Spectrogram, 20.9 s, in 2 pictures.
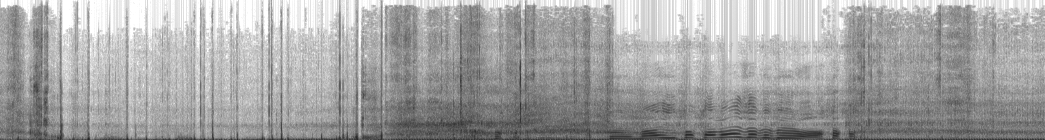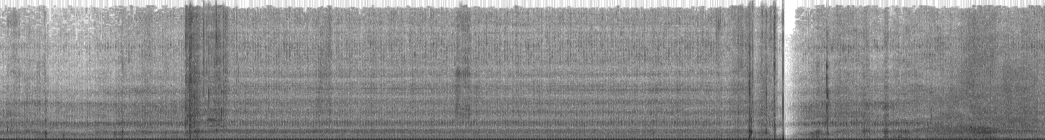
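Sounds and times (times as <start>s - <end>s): knocks and scrapes from camera: 0.0s - 1.3s, 1.9s - 6.0s, 8.5s - 12.8s, 17.7s - 20.9s
motorcycle engine idling: 0.0s - 20.1s.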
